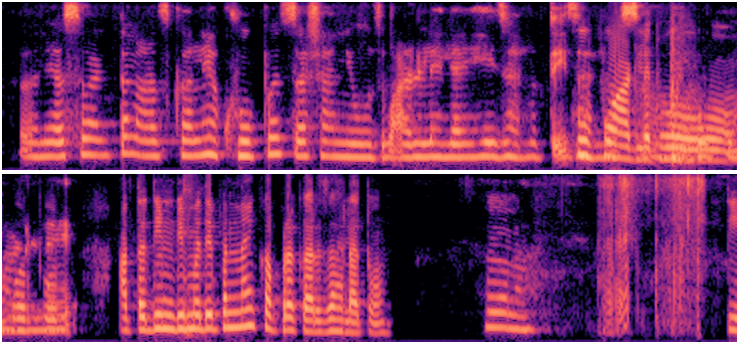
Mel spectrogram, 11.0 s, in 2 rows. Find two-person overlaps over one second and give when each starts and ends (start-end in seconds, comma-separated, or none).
4.3-6.0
